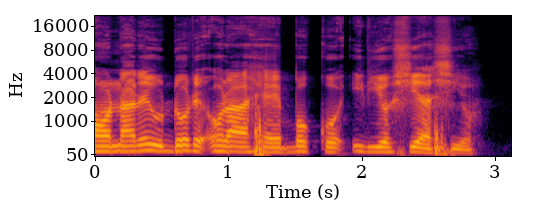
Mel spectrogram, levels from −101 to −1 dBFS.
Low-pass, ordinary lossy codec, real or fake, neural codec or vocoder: none; none; fake; vocoder, 44.1 kHz, 128 mel bands every 256 samples, BigVGAN v2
